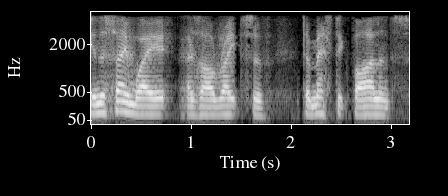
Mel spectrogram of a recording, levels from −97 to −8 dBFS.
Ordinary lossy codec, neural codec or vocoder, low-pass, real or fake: AAC, 16 kbps; none; 3.6 kHz; real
